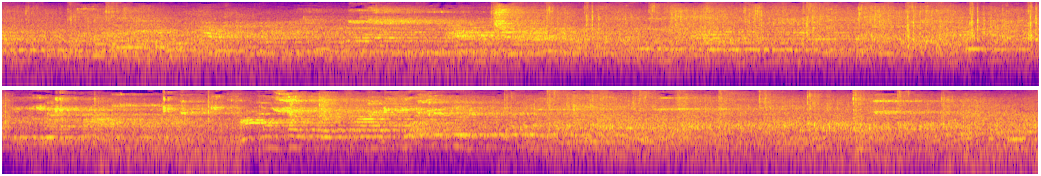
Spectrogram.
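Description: Basketball dribbled on a gym floor amid live game sound: repeated ball bounces and the voices of players and spectators calling out, echoing in a large hall.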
